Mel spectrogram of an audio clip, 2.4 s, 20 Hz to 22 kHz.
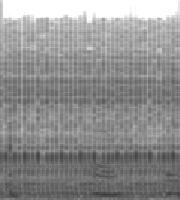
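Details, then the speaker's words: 2011 Kia Optima 2.0 Turbo, recirculation door actuator behind the glovebox, knocking when recirculation is turned on with AC running: rapid even clicking about eleven times a second over the fan, actuator skipping gears, replaced. "the little actuator that one is the one is making the noise"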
